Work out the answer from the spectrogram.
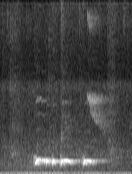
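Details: Actively singing local zebra dove: one short phrase of three mellow, vibrating coos in quick succession at an even low pitch, over soft background rumble.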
